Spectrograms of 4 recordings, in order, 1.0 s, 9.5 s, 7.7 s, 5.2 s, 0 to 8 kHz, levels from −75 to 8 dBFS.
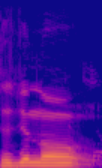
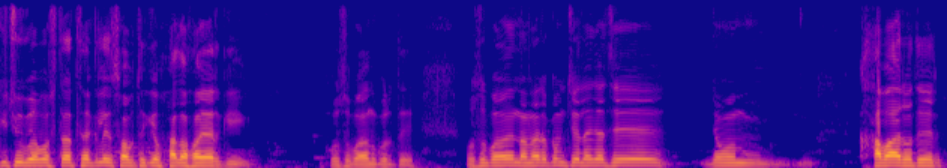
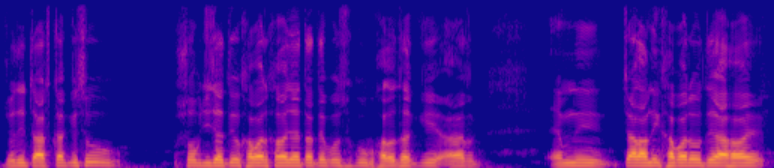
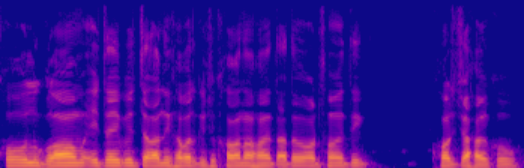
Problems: none marked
